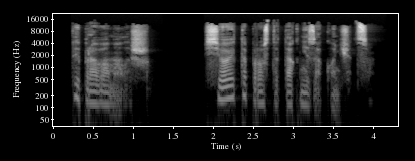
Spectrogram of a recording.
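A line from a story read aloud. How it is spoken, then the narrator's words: Barely audible whisper. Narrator (Russian): шепнул едва слышно, чтобы не разбудить Мишку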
